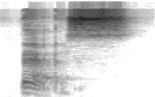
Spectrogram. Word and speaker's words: bass: salt with a fish bass and that word it rhymes with grass right so that is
